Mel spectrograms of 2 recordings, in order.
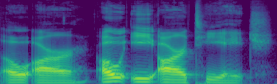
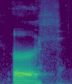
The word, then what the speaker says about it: Oerth: Yeah, he's not your problem says Earth, Oerth, Earth. I suppose it's pronounced Earth, which would make sense.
